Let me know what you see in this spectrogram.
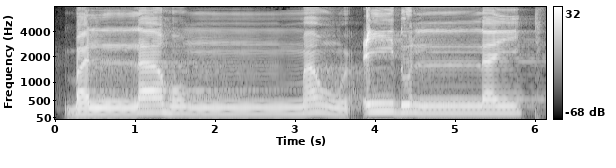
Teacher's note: Kemudian huruf tanwin yang ini bertemu dengan lam bertasdid, maka dia melebur ke sini dan ditahan serta ditekannya. Melebur ke huruf lam, ditahan dan ditekan. Tanwinnya menjadi hilang ya.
